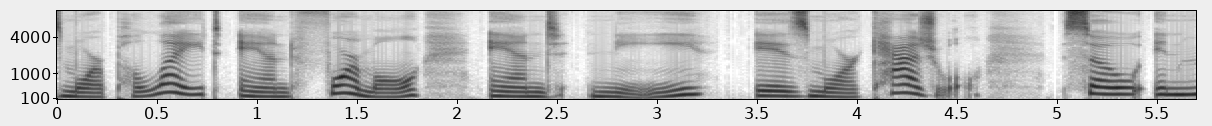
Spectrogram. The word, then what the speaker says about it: 你: Now, if you add xin under ni, you get nin. Pay attention to the pronunciation.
